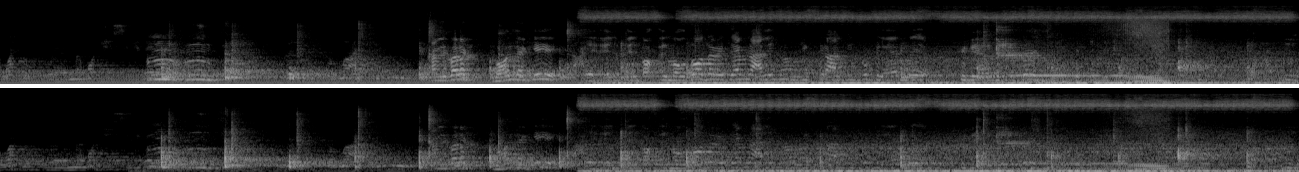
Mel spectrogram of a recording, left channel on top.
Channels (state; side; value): noise; left; hum, 12 dB below the sound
